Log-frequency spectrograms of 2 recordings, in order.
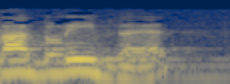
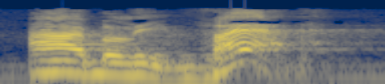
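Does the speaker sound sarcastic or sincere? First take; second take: sincere; sarcastic. First: It is said plainly, sounding sincere. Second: It is said with a doubtful, sarcastic inflection. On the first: The speaker really believes it. "in the email, if I just said" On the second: The speaker does not really believe it. "I said it like this"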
